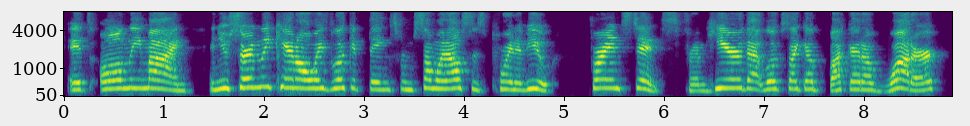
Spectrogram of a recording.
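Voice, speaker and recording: Cheerful storybook boy, played by a woman, proud and lecturing; high-pitched, crisp and bright. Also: moderate pace. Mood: breezy, instructive. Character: cheerful, know-it-all young boy who floats in air. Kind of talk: animated children's storybook reading.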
